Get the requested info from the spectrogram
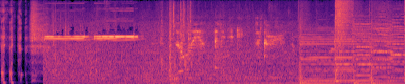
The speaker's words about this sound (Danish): Altså, på vores sidste blade, Børn om tabte tid, der det sidste nummer, det er det slutter med sådan en S-togslyd. Altså det der linje E mod Køge.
